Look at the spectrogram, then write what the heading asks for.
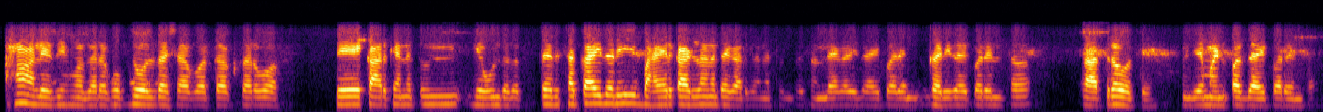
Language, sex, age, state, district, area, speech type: Marathi, male, 18-30, Maharashtra, Ratnagiri, urban, conversation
